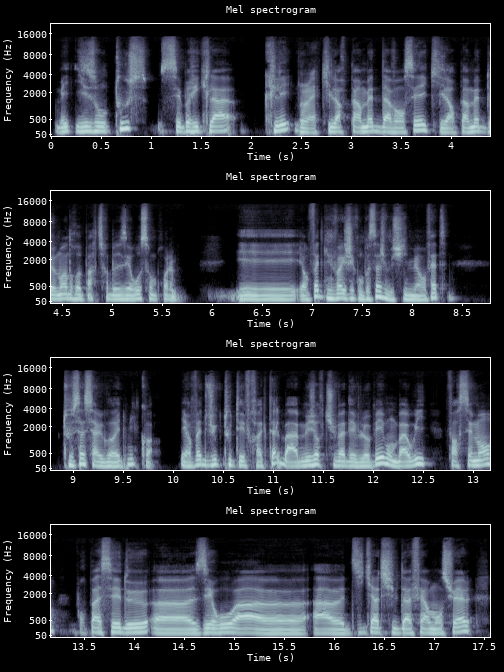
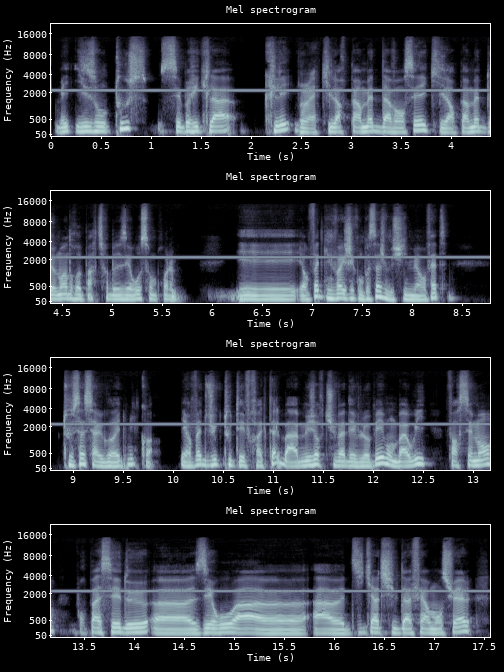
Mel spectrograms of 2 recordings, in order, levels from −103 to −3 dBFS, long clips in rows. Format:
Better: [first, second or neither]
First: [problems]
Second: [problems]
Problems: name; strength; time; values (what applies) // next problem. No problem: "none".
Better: first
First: none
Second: high-pitched whine; noticeable; throughout; 2 kHz, 15 dB below the speech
